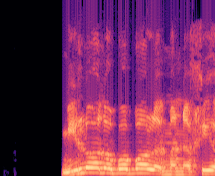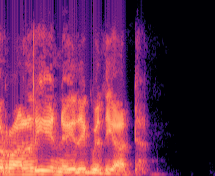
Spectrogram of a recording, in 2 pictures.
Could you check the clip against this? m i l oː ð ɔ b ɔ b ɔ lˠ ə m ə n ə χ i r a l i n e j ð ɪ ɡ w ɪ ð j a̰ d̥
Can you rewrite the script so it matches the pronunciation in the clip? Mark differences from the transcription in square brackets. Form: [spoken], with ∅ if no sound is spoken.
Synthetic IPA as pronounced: m i l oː ð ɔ b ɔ b ɔ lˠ ə m ə n ə χ i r a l i n e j ð ɪ ɡ w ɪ ð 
